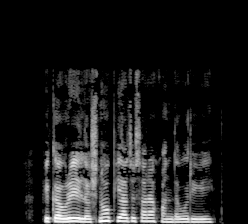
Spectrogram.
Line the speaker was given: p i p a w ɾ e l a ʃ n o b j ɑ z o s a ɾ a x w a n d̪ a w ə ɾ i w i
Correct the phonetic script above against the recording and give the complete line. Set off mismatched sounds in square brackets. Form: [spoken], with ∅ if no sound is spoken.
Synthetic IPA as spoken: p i [k] a w ɾ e l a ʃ n o [p] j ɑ z o s a ɾ a x w a n d̪ a w ə ɾ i w i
